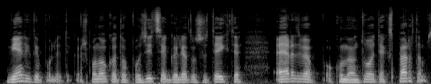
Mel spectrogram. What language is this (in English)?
Lithuanian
